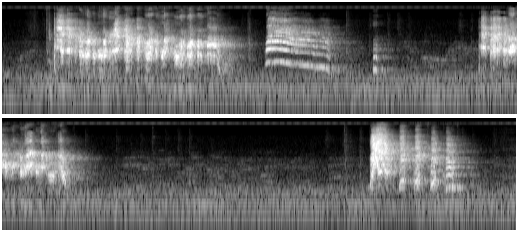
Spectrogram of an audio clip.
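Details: Pet male Indian ringneck, ten months old, entertaining himself with talk and noises: long raspy hissing bursts of garbled speech-like chatter, a quick descending whistled trill, and a final burst of stuttered syllables, with quiet gaps between.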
